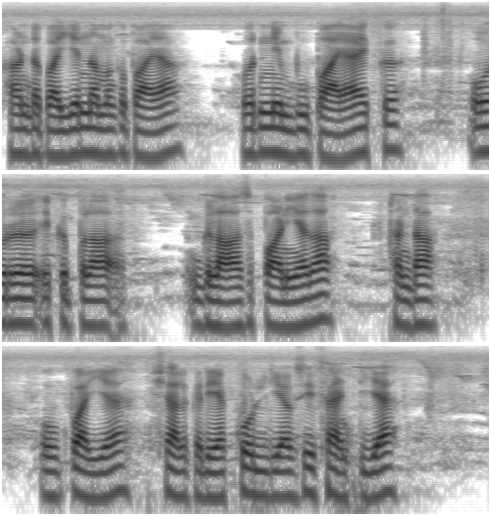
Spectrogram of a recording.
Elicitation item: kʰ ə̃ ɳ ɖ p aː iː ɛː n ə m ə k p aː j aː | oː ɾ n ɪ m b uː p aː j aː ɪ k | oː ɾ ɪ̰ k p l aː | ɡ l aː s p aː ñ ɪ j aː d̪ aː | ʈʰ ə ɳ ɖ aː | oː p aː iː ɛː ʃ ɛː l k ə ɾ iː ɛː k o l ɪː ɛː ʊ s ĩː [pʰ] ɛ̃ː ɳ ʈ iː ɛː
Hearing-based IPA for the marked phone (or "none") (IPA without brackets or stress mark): pʰ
